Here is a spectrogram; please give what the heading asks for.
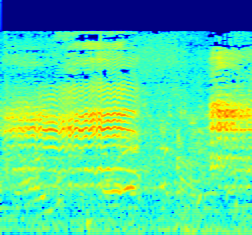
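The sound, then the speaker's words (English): Lambs bleat at a farmers' rally outside the Korean embassy in Canberra, with loud, wavering, high-pitched cries over a steady murmur of background noise. “They had their lambs with them.”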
